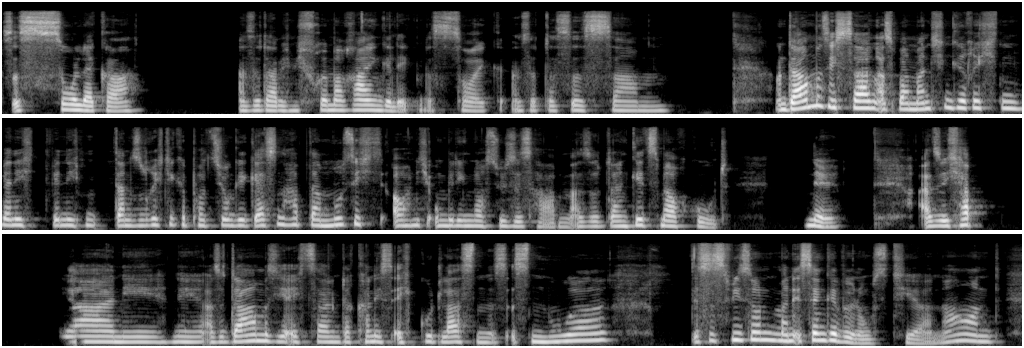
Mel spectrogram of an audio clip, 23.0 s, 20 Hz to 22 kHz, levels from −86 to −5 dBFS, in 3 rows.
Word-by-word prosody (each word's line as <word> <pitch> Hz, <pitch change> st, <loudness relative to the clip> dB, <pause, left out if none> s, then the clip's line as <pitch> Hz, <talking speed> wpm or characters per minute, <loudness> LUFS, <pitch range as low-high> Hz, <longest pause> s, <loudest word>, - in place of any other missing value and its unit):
Es -, -, -3 dB
ist -, -, +6 dB
so 190 Hz, -2 st, +4 dB
lecker. 155 Hz, -1 st, +1 dB, 0.7 s
Also, 165 Hz, +1 st, -3 dB
da 170 Hz, -, 0 dB
habe 160 Hz, -, 0 dB
ich 155 Hz, -, -5 dB
mich 160 Hz, -, -6 dB
früher 175 Hz, -, -1 dB
immer 170 Hz, 0 st, 0 dB
reingelegt 170 Hz, -4 st, +1 dB
in -, -, -13 dB
das -, -, -5 dB
Zeug. 150 Hz, -2 st, -6 dB
Also, 160 Hz, -, -8 dB
das 160 Hz, 0 st, -7 dB
ist, 165 Hz, 0 st, 0 dB
ähm 160 Hz, -1 st, -6 dB, 0.8 s
und 195 Hz, -, +2 dB
da 230 Hz, +4 st, +11 dB
muss 315 Hz, 0 st, +3 dB
ich 265 Hz, -, +6 dB
sagen 245 Hz, -3 st, +7 dB
also, 205 Hz, -2 st, 0 dB
bei 210 Hz, -, +3 dB
manchen 225 Hz, +5 st, 0 dB
Gerichten, 250 Hz, -2 st, 0 dB
wenn 210 Hz, -, +2 dB
ich 205 Hz, 0 st, -3 dB
wenn 200 Hz, +1 st, -2 dB
ich, 200 Hz, 0 st, -3 dB
hm, 200 Hz, -1 st, -9 dB
dann 190 Hz, 0 st, 0 dB
so 190 Hz, 0 st, -5 dB
'ne -, -, -6 dB
richtige 225 Hz, +1 st, -4 dB
Portion 200 Hz, 0 st, -4 dB
gegessen 195 Hz, +3 st, -1 dB
habe, 220 Hz, 0 st, -5 dB
dann 195 Hz, -2 st, +1 dB
muss 220 Hz, +2 st, 0 dB
ich 245 Hz, +1 st, -6 dB
auch 190 Hz, 0 st, 0 dB
nicht 200 Hz, 0 st, -6 dB
unbedingt 190 Hz, -1 st, -2 dB
noch 180 Hz, -1 st, -2 dB
Süßes 175 Hz, -1 st, -5 dB
haben. 150 Hz, 0 st, -9 dB
Also, 165 Hz, +1 st, -5 dB
dann 175 Hz, +1 st, -2 dB
geht's 200 Hz, 0 st, 0 dB
mir 180 Hz, -, +4 dB
auch 175 Hz, +1 st, -5 dB
gut. 150 Hz, -7 st, -8 dB, 0.5 s
Nö. 175 Hz, -7 st, +2 dB, 0.6 s
Also, 175 Hz, +2 st, 0 dB
ich 185 Hz, +2 st, 0 dB
habe 215 Hz, 0 st, +3 dB, 0.7 s
ja, 190 Hz, 0 st, +1 dB
ne, 180 Hz, -1 st, -2 dB
ne, 180 Hz, -1 st, -2 dB
also, 175 Hz, +1 st, -4 dB
da 195 Hz, +4 st, +3 dB
muss 215 Hz, -2 st, +1 dB
ich 190 Hz, -, -1 dB
echt 180 Hz, 0 st, -4 dB
sagen, 180 Hz, -1 st, -2 dB
da 175 Hz, -, -4 dB
kann 185 Hz, +2 st, -3 dB
ich's 185 Hz, -1 st, -3 dB
echt 170 Hz, +1 st, -4 dB
gut 195 Hz, -1 st, -5 dB
lassen. 180 Hz, -1 st, 0 dB
Es 160 Hz, 0 st, -5 dB
ist -, -, 0 dB
nur 215 Hz, +6 st, +1 dB, 0.6 s
das -, -, +1 dB
ist 225 Hz, +2 st, +2 dB
wie 250 Hz, -, +4 dB
so 260 Hz, +2 st, +3 dB
'n 255 Hz, -1 st, +3 dB
man 220 Hz, -2 st, +3 dB
ist 215 Hz, -, +2 dB
ja 245 Hz, -, +8 dB
'n -, -, +4 dB
Gewöhnungstier, 140 Hz, -, -1 dB
ne, 185 Hz, -, -7 dB
und 200 Hz, -4 st, -2 dB
185 Hz, 235 wpm, -21 LUFS, 170-210 Hz, 0.8 s, da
